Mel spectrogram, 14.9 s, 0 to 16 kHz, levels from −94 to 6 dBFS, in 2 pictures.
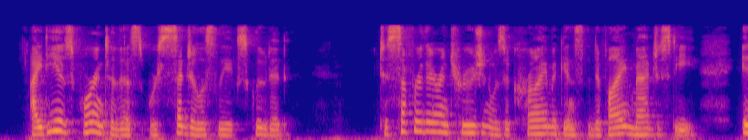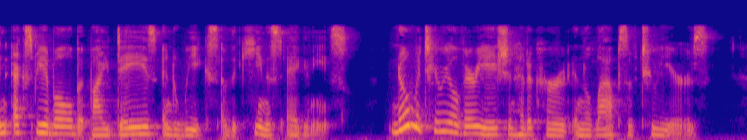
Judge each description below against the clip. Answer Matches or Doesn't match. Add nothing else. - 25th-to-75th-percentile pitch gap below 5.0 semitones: Doesn't match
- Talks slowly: Doesn't match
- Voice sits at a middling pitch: Matches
